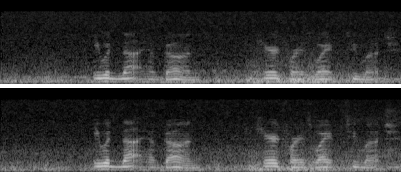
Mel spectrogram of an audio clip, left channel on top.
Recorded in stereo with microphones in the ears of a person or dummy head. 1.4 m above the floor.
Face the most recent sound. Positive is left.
turn(degrees=-45)  # may be behind; listen again after turning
